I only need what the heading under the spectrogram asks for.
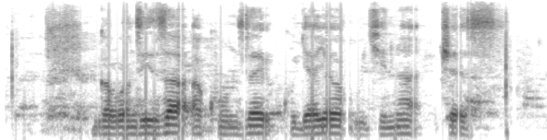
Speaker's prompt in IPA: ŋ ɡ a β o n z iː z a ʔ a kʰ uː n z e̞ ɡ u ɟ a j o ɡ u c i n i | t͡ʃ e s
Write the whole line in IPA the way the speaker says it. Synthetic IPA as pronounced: ŋ ɡ a β o n z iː z a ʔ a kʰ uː n z e̞ k u ɟ a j o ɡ u c i n a | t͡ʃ e s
